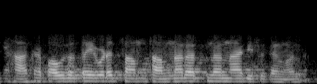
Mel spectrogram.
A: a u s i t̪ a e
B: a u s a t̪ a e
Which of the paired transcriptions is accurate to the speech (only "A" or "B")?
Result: B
